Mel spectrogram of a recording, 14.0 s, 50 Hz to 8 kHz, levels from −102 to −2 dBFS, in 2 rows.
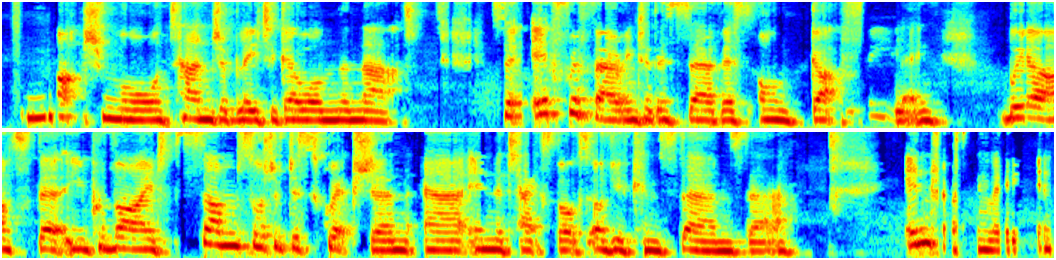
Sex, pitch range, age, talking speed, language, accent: female, 180-225 Hz, 20-39, 160 wpm, English, British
